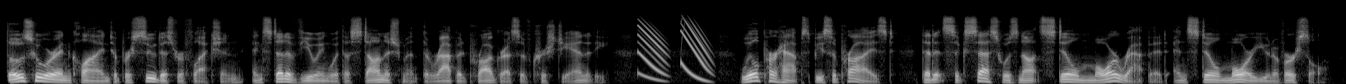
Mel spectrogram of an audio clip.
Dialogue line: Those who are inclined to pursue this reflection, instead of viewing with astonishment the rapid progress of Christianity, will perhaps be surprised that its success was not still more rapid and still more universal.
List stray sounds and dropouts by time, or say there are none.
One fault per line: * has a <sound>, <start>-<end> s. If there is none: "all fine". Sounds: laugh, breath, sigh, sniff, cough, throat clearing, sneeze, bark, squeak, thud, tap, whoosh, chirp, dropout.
* has a chirp, 6.4-7.2 s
